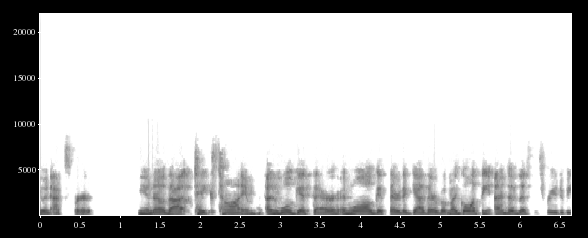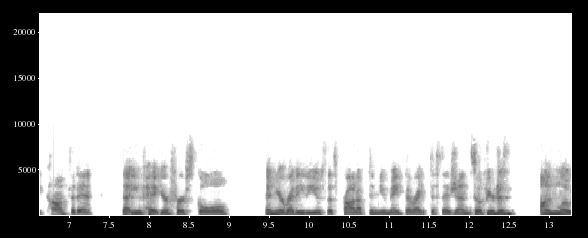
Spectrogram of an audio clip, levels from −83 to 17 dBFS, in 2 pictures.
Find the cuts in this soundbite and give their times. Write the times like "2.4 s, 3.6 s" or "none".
none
